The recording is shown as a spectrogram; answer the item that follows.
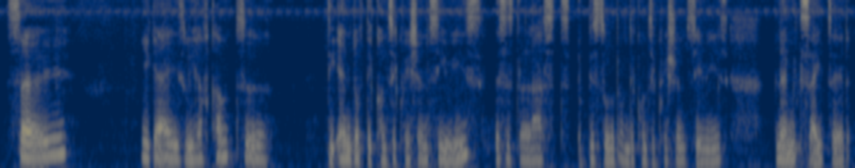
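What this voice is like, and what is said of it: Voice still recovering from illness. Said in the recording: “I'm sorry that my voice sounds like this. I'm just recovering”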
